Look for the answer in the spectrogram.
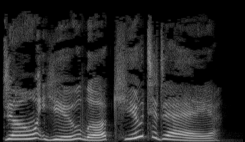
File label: Wmn Sys Dnt U Lk Ct Emph, Woman Says Don't You Look Cute Emphatic; Talking Sound Effects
